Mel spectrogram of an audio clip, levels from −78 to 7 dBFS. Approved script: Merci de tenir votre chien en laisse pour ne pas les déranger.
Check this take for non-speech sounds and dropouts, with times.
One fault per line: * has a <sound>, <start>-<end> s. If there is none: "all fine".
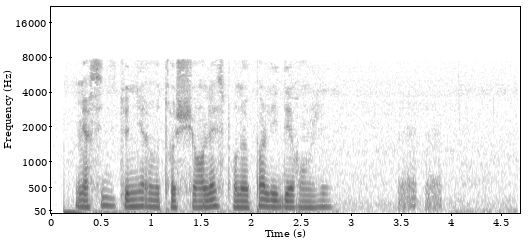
* has a laugh, 3.5-3.9 s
